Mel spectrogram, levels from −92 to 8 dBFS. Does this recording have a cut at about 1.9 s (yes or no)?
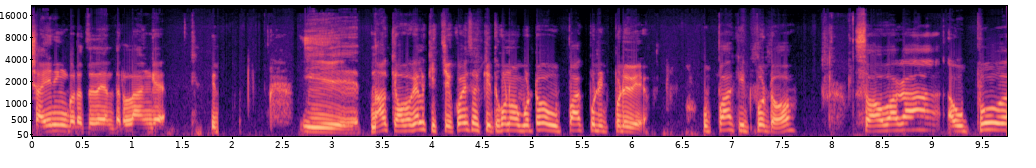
yes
